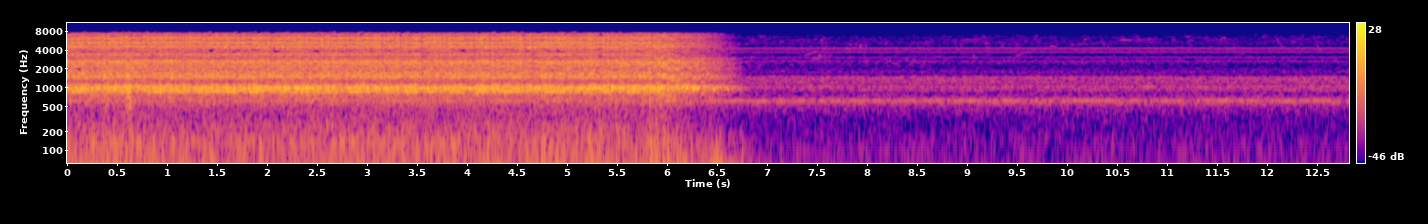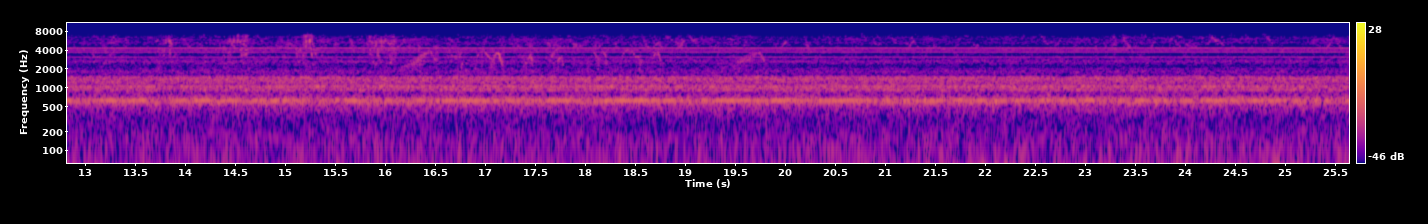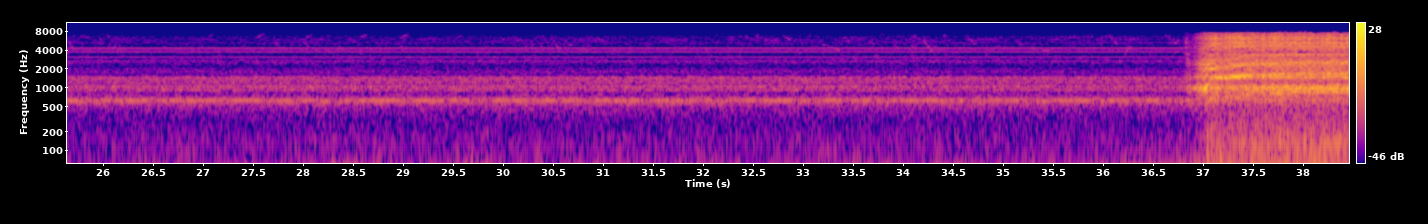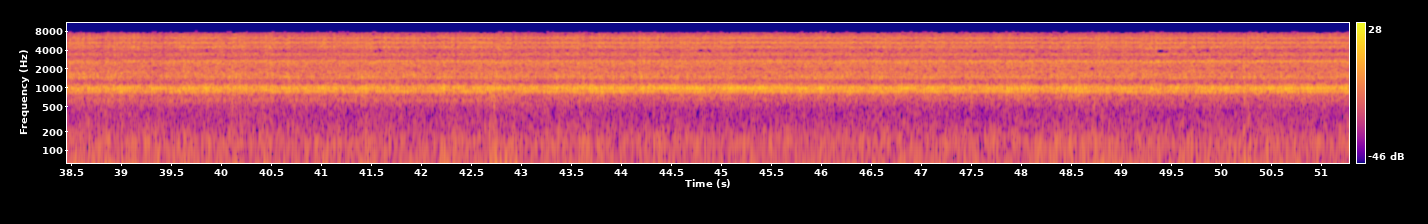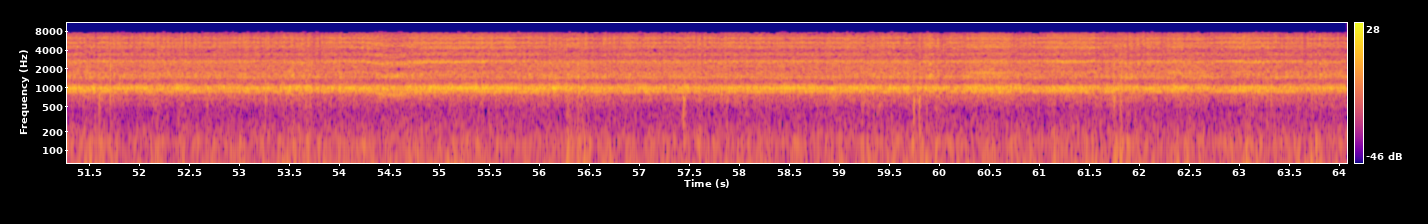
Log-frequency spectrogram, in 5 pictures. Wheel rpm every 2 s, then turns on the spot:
230, 230, 230, 30, 0, 0, 0, 0, 0, 0, 0, 0, 0, 0, 0, 0, 0, 0, 70, 230, 230, 230, 230, 230, 230, 230, 230, 230, 230, 240, 230, 230.
none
